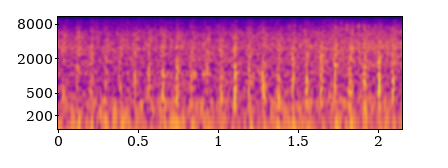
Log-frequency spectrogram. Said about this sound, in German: 25 Meter über dem Boden brachte ein Pilot den fremden Helikopter zum Stillstand. Die Seitentür wurde aufgeschoben.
